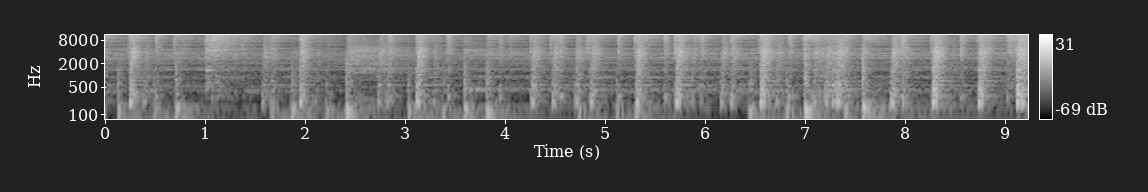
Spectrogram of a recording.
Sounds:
hi-hat
bass drum
drum kit
musical instrument
drum
music
snare drum
cymbal

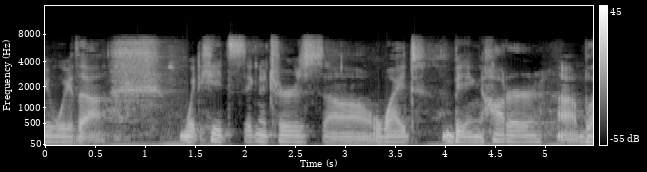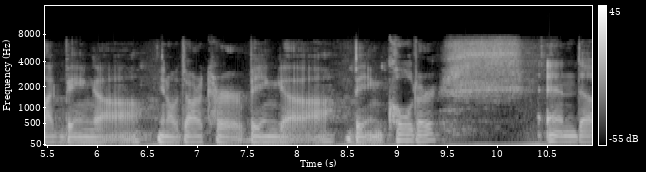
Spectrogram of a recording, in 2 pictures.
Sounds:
speech

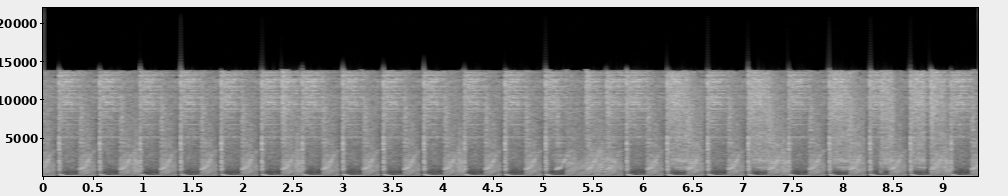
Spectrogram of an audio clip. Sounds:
music

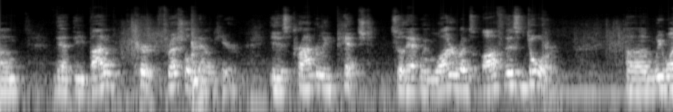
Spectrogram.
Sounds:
speech

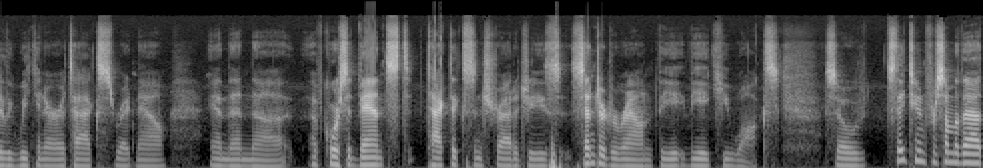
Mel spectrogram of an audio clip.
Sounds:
speech

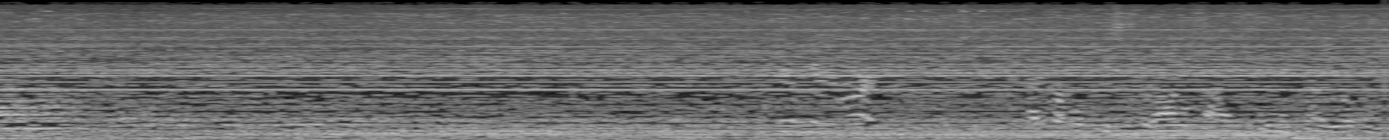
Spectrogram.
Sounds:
speech

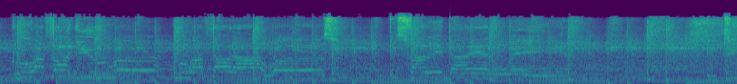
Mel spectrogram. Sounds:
grunge
music

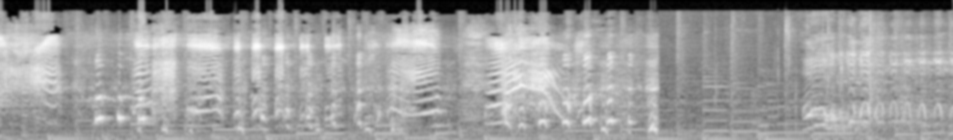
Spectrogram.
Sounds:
baby laughter

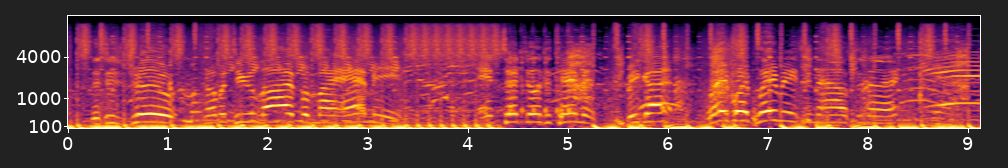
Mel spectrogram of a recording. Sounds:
speech
music

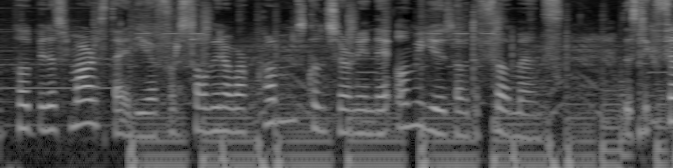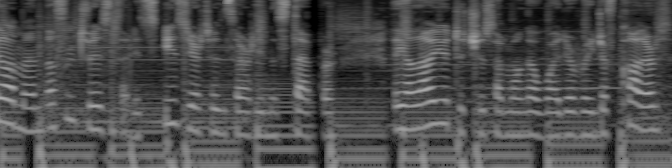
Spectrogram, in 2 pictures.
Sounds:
speech
music

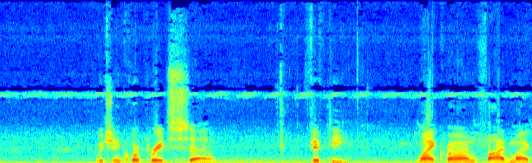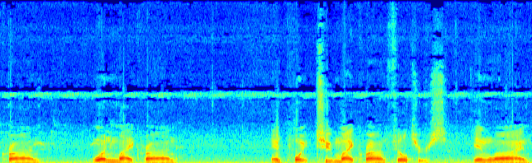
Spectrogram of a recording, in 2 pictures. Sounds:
speech

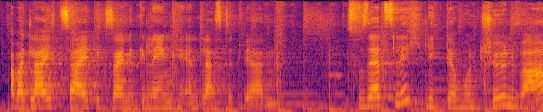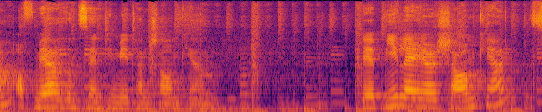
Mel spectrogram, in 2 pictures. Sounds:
speech
music

